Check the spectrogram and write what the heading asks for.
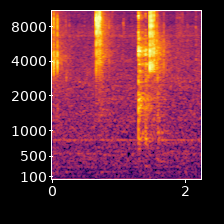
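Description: Plastic zip tie being pulled tight, its ratchet giving four separate, unevenly spaced clicks.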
